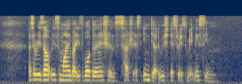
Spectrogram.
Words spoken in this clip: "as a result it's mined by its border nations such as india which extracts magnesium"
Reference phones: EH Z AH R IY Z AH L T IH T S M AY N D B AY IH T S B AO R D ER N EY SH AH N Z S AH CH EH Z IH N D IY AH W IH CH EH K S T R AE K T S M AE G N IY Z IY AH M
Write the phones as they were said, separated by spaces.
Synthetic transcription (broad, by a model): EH S AH R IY Z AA L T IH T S M AY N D B AY IH T S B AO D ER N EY SH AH N S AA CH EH S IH N D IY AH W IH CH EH S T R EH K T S M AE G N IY S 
